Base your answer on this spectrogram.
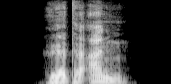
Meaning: inflection of anhören: 1. first/third-person singular preterite 2. first/third-person singular subjunctive II
- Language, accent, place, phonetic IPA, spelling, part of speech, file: German, Germany, Berlin, [ˌhøːɐ̯tə ˈan], hörte an, verb, De-hörte an.ogg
